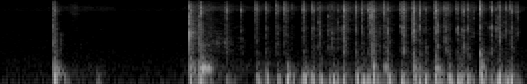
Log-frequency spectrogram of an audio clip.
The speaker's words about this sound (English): Oh, I typed that wrong. I mistyped it.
